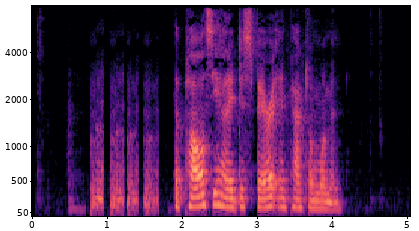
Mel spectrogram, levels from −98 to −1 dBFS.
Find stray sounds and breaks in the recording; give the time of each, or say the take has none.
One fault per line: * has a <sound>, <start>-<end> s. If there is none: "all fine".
* has a laugh, 0.8-1.7 s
